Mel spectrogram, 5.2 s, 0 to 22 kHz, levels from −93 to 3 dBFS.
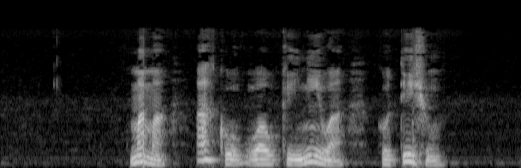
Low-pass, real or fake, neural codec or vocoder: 10.8 kHz; real; none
